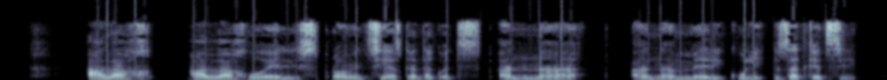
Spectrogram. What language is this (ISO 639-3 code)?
kat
